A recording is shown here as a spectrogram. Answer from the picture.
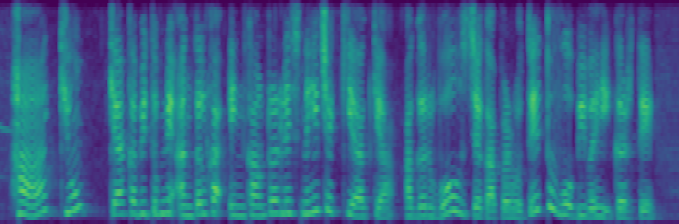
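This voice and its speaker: Using a put-on character voice, a woman speaks at an extremely high pitch. Her loudness stays very even. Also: moderate pace. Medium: read story.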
